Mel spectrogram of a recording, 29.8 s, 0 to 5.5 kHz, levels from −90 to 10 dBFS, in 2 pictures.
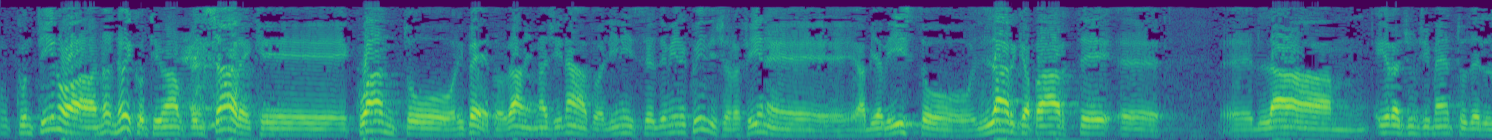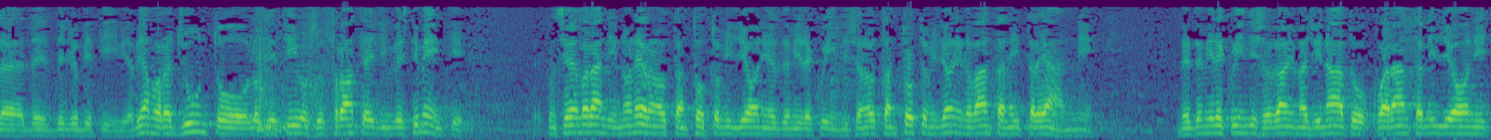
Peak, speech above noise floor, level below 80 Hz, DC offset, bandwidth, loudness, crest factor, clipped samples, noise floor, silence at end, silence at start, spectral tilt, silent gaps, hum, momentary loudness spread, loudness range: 0 dBFS; 30 dB; -50 dBFS; under 0.1%; 5.4 kHz; -12 LUFS; 12 dB; 0.3%; -42 dBFS; 0 s; 0 s; -8 dB/octave; none; none; 12 LU; 5 LU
